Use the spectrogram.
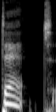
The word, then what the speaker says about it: debt: spelling should reflect Latin, so they added the silent B in debt and doubt, and a silent P in receipt, and a silent L in salmon to reflect their Latin roots.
